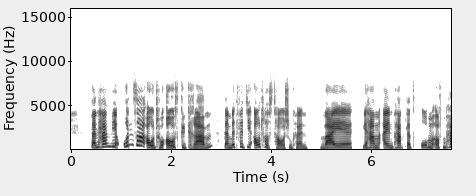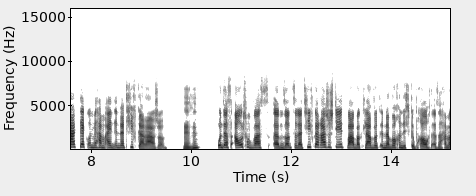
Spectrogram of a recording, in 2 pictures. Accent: Thuringia, Germany; ich bin Thüringerin, ich komme aus dem Thüringer Wald, ich kenne Schnee, kenne auch Schnee aus dem Erzgebirge bei meiner Schwiegerfamilie.

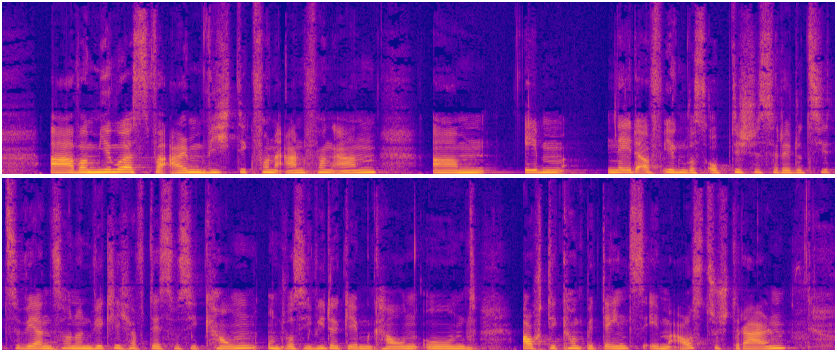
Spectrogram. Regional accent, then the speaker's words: Styria, Austria; now in Burgenland, Austria; ich bin die steirische Burgenländerin. Da merkt man es am leichtesten, weil natürlich meine Heimat wird immer die Südoststeiermark bleiben. Da bin ich aufgewachsen, da sind die Wurzeln. Aber zu Hause bin ich mittlerweile schon sehr im Burgenland auch

